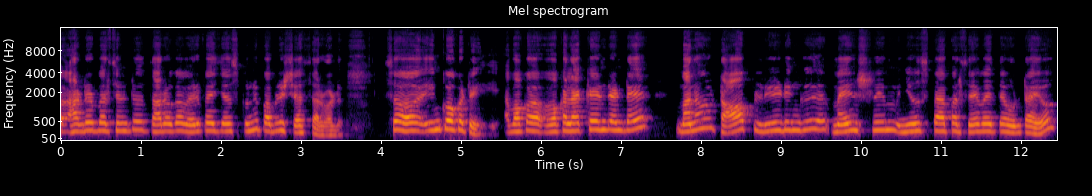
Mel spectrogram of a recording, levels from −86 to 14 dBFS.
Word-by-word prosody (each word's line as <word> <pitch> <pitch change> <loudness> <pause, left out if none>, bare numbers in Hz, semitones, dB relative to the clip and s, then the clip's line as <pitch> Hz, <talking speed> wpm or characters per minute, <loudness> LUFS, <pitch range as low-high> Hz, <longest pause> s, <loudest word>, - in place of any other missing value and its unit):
100% 225 +1 -1 0.2
థరోగా 210 +2 0
verify 210 +3 0
చేసుకొని 215 +3 -2
publish 220 +1 0
చేస్తారు 180 -8 -2
వాళ్ళు. 120 +1 -8 0.6
సో 255 - +4 0.4
ఇంకొకటి 255 -1 +3 0.5
ఒక 205 +3 -3 0.4
ఒక 205 - -5
లెక్క 220 +1 +2
ఏంటంటే 245 -1 +1 0.6
మనం 220 +6 +2 0.3
top 250 +9 +2 0.2
లీడింగు 240 +3 -2 0.3
main 215 +4 +3
stream 245 +1 -3 0.2
news 215 +1 +1
papers 215 -1 +1
ఏవైతే 210 0 0
ఉంటాయో 175 -1 0
220 Hz, 105 wpm, -20 LUFS, 210-240 Hz, 0.6 s, సో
